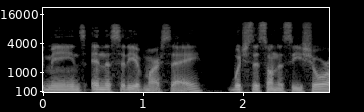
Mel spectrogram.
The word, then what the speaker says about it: Marseille: Marsi how do you say Marseille? It's in France, no? Yeah, exactly. It's Marseille in France.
